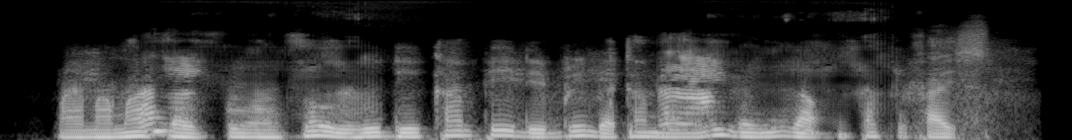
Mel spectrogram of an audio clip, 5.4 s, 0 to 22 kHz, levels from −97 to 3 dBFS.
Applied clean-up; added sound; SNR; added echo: neural mask model Resemble Enhance denoiser.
